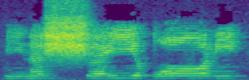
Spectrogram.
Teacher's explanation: Tidak minasyaiton, syai, tapi syai, minasyaitoni. Kemudian to, tebalkan membaca huruf to-nya. Kemudian ni, ya di sini disempurnakan kasrah huruf nunnya.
